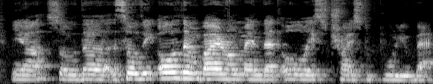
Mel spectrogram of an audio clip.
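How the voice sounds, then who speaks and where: A woman with a Romanian accent speaks at a fairly slow pace with ordinary pitch variation, and audible room echo surrounds her voice. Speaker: travel coach and writer. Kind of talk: interview. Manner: halting.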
